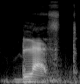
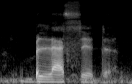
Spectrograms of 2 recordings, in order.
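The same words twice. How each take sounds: First: The word is said as one syllable. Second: The word is said as two syllables. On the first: The word is used as a verb. "if you're going to identify it as a verb" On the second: The word is used as an adjective. "if you're going to identify it as an adjective"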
